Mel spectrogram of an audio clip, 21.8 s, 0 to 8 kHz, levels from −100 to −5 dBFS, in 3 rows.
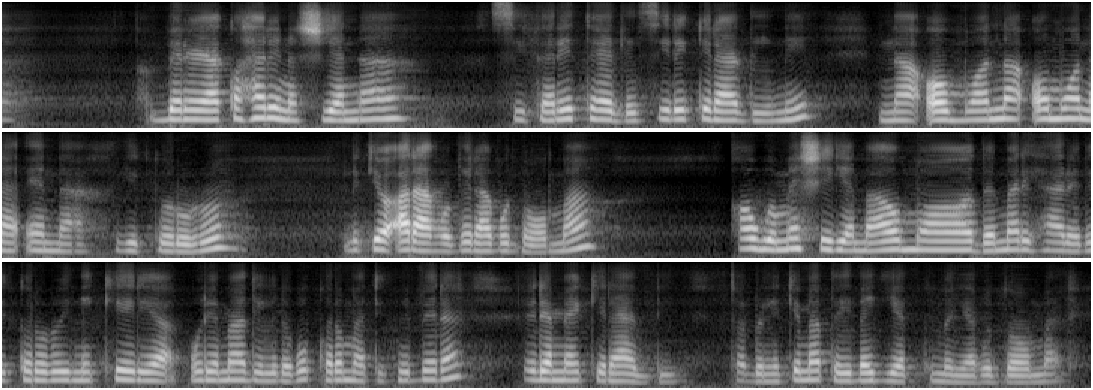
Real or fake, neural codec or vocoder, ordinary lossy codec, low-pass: fake; codec, 16 kHz, about 1 kbps, DyCAST, with the encoder's durations; none; none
